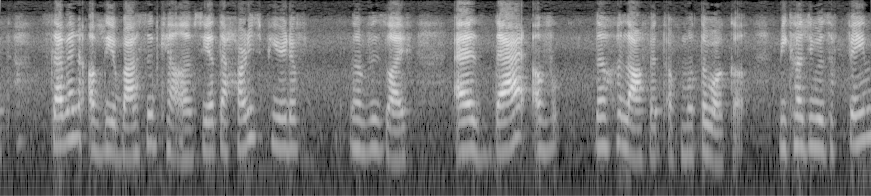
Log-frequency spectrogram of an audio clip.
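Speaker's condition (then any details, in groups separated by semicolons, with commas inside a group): No condition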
